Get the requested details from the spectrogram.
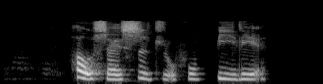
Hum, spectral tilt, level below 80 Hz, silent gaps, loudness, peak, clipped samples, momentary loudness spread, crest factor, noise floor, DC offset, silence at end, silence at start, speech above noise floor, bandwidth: none; -2 dB/octave; -66 dBFS; 2.12-2.16 s; -19 LUFS; -2 dBFS; under 0.1%; 13 LU; 20 dB; -60 dBFS; under 0.1%; 0.6 s; 0.75 s; 41 dB; 8.2 kHz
